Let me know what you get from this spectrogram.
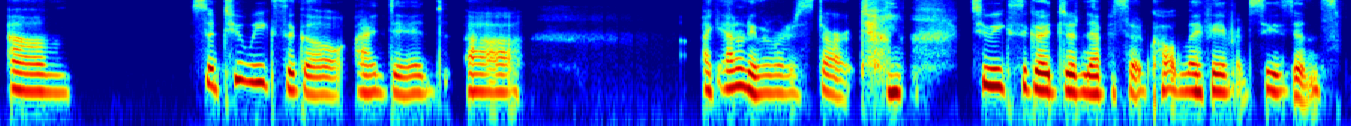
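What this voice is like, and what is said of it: Voice sounding a little off. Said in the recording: “my voice sounds a little off, I'm still dealing with COVID, but I've also been doing a lot of crying this week”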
